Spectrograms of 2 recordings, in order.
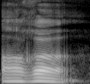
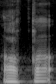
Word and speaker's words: آقا: ایک لفظ ہے فارسی کا آقا، الف قاف دو نقطے والا اور الف، آقا. اس کو تلفظ جب کرتے ہیں تو آغا تلفظ کرتے ہیں. یہ ترکوں کا لہجہ ہے. یہ آقا، آقا فارسوں کا تلفظ ہے اور آغا یہ ترکوں کا تلفظ ہے.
